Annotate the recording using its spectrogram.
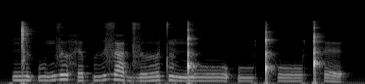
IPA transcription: ŋ͡ǀ ɨ ʔ u n z ə h ɛ p ɨ z a d͡z əː t ə̃ ŋ͡ǃ oː ʔ uː ǃʰ oː ǃʰ ɛ

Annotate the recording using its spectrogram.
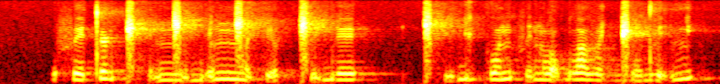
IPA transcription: f e t œ ɳ ǁʰ ḛ ŋ͡ǁ ḭ b ḛ l ŋ͡ǁ ḛ k ḛ ʊ̯ ǁ ḭ b e | ǁʰ ḭ ɡ i k o n f ḭ n lˠ o̰ b lˠ e v ɛ ɡ͡ǁ o d l ḭ lʲ

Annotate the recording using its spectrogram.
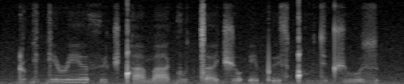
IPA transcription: ɖ o ɡ e ɡ e ɹ e ə̯ θ ʉ t͡ʃ ǃʰ a m a ɡ u ǀ ɐ d͡ʒ o ʔ e pʼ ɨ s ǃʰ ṳ d ʉ d ʒ u z

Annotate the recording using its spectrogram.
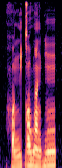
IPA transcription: h ɔ˨ n i˨˦ ɡ ɔ˦ w ã˧ ɡ͡b ũ˦

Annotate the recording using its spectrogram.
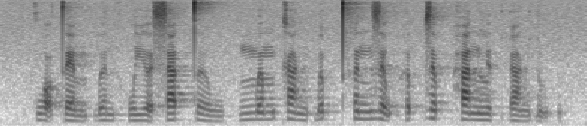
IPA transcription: k w ɔ̰˧˨ t̪ ɛ˧˩ m ɓ ə̤˨˩ n h w i˧˩ ə̯ s a˦˥ t̚ t̪ ə̤˨˩ w | m ə˨˦ m k a̤˨˩ ŋ ɓ ə˦˥ p̚ t̪ʰ ə˨˦ n z ə̰˧˨ w h ə˦˥ p̚ z ə˦˥ p̚ h a˧ n l ɨ˨˩ k̚ ɗ a̤˨˩ ŋ ɗ ṵ˧˨ ʔ

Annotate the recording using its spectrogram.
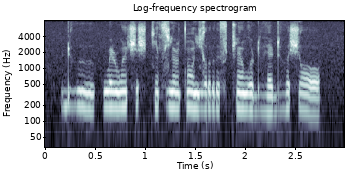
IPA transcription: ɖʱ ɯ | w ə ɭ w ə̃ ʃ ʌ ʃ t͡ɕ ə̃ s ʑ ɔ̃ ɭ t ɔ̃ ʑ ɔ r ɯ s ʈ͡ʂ ɛ̃ ʁʷ ʌ ɖʱ ɛ ɖʱ ʌ ʃ ɔ

